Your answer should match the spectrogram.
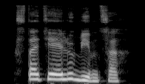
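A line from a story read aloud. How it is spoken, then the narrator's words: Snide. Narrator (Russian): ехидно проговорил он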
